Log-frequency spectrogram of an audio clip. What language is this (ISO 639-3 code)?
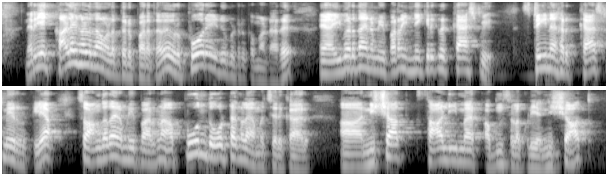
tam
